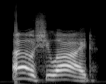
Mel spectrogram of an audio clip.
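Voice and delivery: offhand, breezy and loud; glib. Acted. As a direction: toss it off lightly. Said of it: "Blaze said glibly".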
